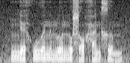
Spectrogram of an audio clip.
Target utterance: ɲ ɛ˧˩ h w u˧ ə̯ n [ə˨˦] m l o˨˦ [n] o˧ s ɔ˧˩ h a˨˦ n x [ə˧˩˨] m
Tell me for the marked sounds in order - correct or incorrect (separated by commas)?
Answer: correct, correct, correct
